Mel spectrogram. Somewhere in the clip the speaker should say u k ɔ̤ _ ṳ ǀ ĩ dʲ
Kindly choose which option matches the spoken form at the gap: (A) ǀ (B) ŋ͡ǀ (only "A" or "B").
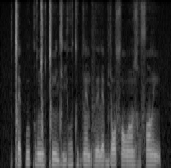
B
